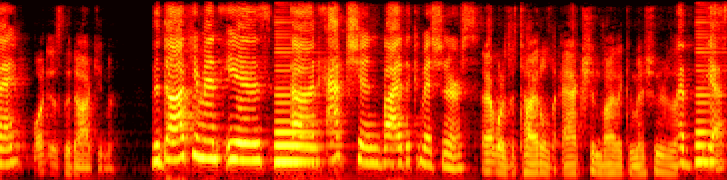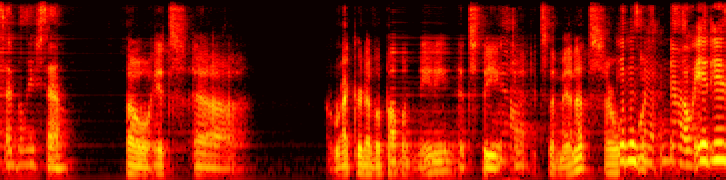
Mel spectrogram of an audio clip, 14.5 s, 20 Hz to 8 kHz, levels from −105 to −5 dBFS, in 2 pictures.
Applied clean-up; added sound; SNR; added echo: neural mask model DeepFilterNet 3.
